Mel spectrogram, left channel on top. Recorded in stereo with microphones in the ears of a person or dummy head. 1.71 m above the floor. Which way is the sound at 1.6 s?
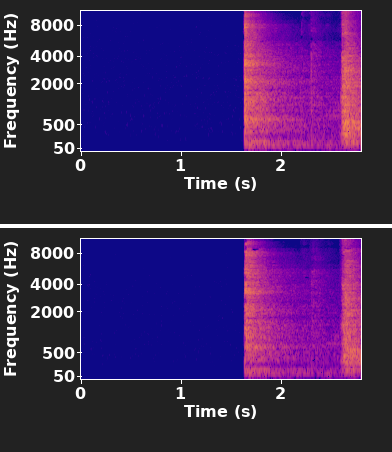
35° left (ahead or behind).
